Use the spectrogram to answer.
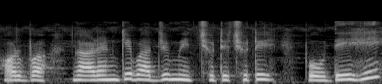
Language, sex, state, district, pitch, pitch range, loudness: Hindi, female, Uttar Pradesh, Jyotiba Phule Nagar, 215 Hz, 205-230 Hz, -16 LUFS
